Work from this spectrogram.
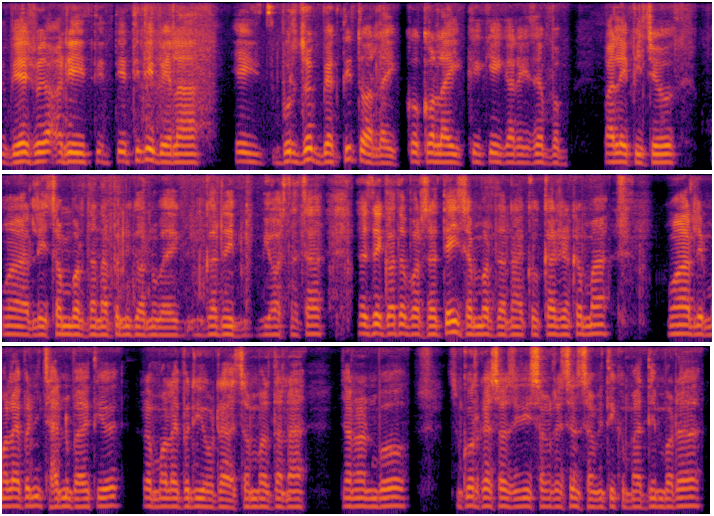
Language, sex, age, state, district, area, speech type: Nepali, male, 60+, West Bengal, Kalimpong, rural, spontaneous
